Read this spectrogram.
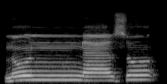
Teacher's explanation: تشدید کی وجہ سے غنہ کر رہے ہیں، سین کے اوپر پیش ہے، بغیر کھینچے بغیر جھڑکا دیے پڑھ رہے ہیں۔ · نون کو نون سے غنہ کرتے ہوئے ملا رہے ہیں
